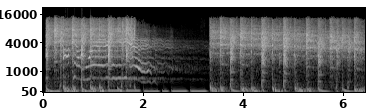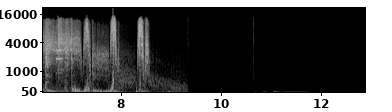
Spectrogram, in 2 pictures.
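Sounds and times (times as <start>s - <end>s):
old skool drum and bass jungle music on radio: 0.0s - 9.4s.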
